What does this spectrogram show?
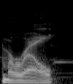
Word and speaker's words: morel: I know it's pronounced like morel, but sometimes it's fun to say moral instead because it allows it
